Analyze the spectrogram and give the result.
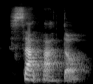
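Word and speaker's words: zapato: America and South America it's pronounced like a s not a z not like a buzzy B sound it's just a s sound sapato sapato it's a sound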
